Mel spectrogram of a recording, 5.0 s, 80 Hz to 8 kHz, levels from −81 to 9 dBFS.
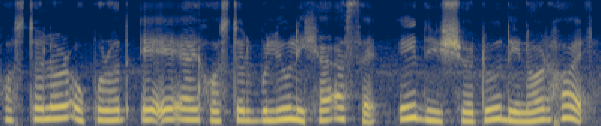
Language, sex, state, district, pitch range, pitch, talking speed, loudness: Assamese, female, Assam, Kamrup Metropolitan, 220-250 Hz, 235 Hz, 130 wpm, -11 LUFS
